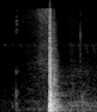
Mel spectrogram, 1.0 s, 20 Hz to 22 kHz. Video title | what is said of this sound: 75L CHILLY BIN REVIEW (w/ Paul Senior from Oceanangler) | what I really like is this sound you know it sounds solid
